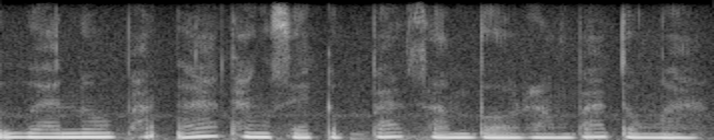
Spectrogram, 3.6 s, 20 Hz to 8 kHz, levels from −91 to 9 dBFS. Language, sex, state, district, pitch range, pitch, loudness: Garo, female, Meghalaya, North Garo Hills, 195-225 Hz, 210 Hz, -12 LUFS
